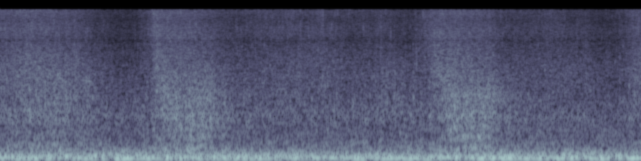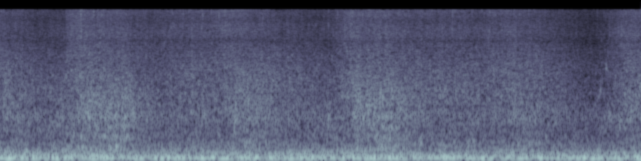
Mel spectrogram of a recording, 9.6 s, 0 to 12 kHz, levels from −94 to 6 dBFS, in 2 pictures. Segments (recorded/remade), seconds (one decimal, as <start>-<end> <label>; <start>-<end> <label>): 0.0-0.6 remade; 0.6-9.6 recorded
